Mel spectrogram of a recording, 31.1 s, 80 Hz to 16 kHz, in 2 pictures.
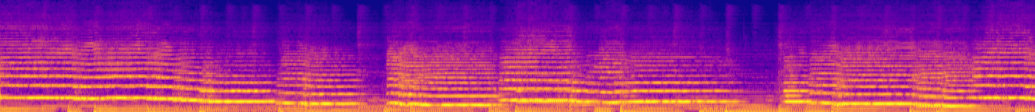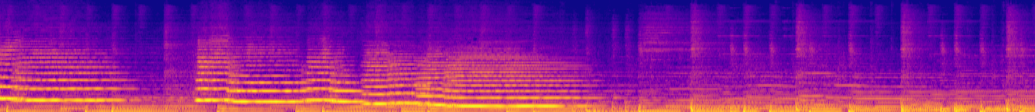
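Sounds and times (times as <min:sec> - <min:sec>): backing track bass line: 0:00.0 - 0:31.0
saxophone slow melody: 0:00.0 - 0:31.0.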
